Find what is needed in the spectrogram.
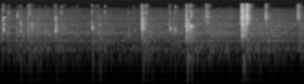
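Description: Computer keyboard keys being pressed one at a time, about a dozen irregular clicks as a password is typed, with a louder key press about three seconds in.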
